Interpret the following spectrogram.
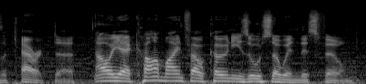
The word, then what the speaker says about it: Falcone: like the penguin and carmine falcone yep it's pronounced falcone in this movie so i will pronounce it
